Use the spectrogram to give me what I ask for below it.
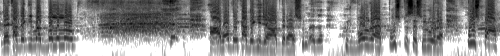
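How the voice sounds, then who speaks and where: A man's voice: extremely high pitch, lively intonation, brisk, noisy background. A male teacher teaching a biology class, quizzing students and joking with them in a classroom. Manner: playful, jokes with students, quizzes them repeatedly.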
